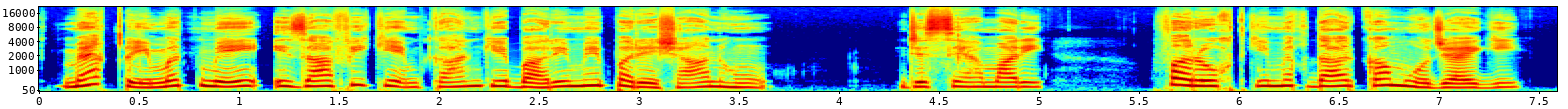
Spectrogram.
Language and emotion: Urdu, fearful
